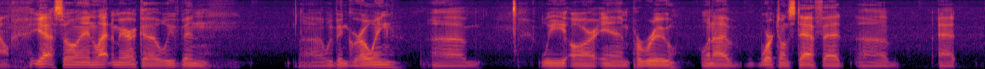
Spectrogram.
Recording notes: In the jungle of Talamanca, Costa Rica. We literally recorded the podcast in the middle of the jungle.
